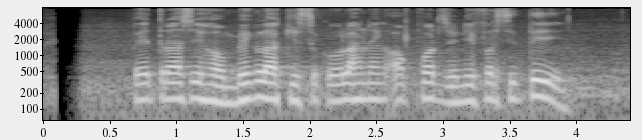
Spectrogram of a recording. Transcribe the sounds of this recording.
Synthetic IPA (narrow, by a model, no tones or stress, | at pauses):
pet̪ɾasiɦɔmbɪŋlaɡ̥i̤səkolahnɪŋʔɔ̰kfɔrd̪junifərsit̪i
